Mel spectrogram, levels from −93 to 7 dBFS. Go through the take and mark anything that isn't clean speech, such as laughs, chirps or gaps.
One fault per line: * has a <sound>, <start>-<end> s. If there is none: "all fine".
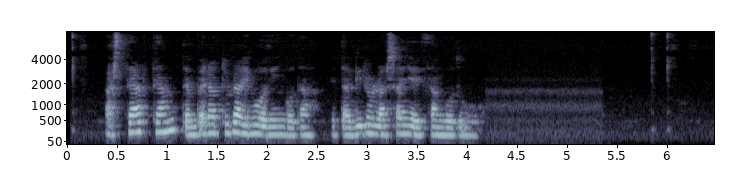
all fine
